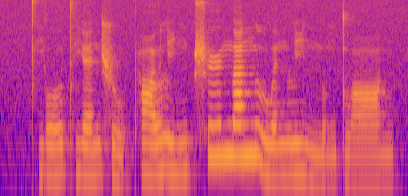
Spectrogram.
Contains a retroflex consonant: yes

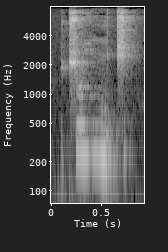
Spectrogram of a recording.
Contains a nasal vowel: no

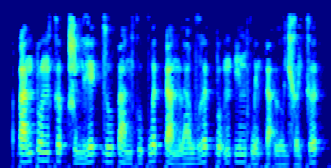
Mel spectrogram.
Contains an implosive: yes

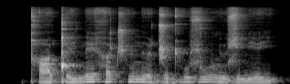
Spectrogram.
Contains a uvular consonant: yes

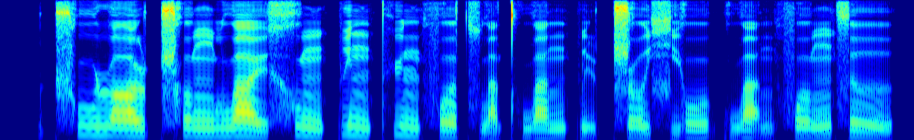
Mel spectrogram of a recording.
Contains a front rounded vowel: yes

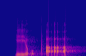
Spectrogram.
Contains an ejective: yes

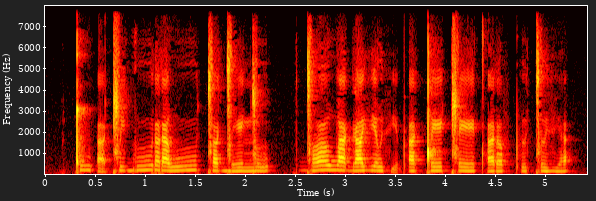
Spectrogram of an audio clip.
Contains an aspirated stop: no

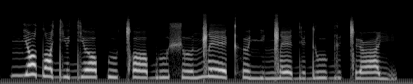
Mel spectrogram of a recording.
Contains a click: yes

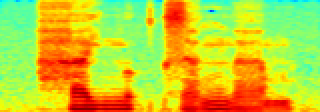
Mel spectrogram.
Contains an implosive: no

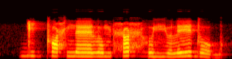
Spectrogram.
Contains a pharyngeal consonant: yes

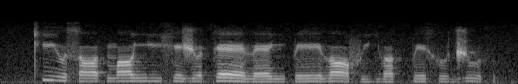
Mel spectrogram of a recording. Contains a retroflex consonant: no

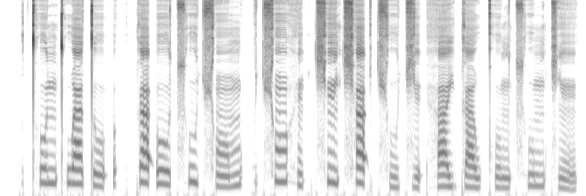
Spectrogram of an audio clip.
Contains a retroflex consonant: no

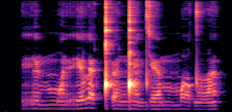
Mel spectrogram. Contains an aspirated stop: no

